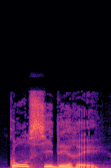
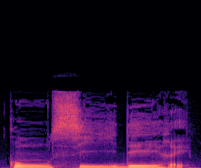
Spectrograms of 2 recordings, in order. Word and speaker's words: considérer: Considérer, okay, same thing here. You get this accent aigu, and then the sound is E. Considérer.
